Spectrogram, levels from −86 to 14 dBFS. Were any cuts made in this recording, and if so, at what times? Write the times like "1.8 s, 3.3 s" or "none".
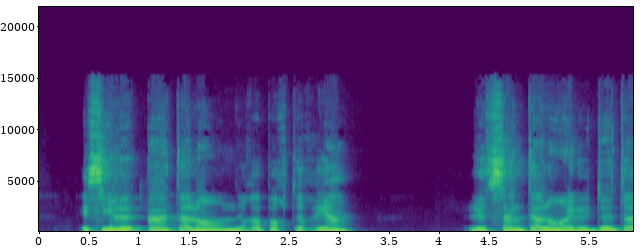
none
